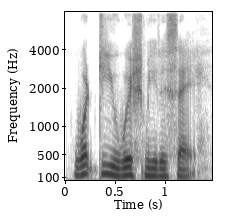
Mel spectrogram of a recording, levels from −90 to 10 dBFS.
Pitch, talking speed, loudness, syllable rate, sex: 135 Hz, 285 wpm, -16 LUFS, 5.4 syllables/s, male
